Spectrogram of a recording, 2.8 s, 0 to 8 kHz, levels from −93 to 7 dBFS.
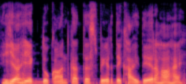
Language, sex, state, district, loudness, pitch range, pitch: Hindi, male, Uttar Pradesh, Lucknow, -16 LUFS, 130-155 Hz, 140 Hz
